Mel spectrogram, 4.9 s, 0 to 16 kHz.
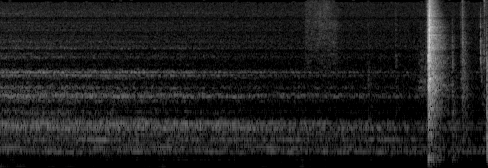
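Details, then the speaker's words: Original three-phase 380 V motor from a Micafil Swiss transformer winding machine, rewired with a capacitor and reversing switch: quiet steady hum with faint tonal lines, then sharp switch clicks; runs smoothly, works in both directions. "so it seems that it's working fine in both directions"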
